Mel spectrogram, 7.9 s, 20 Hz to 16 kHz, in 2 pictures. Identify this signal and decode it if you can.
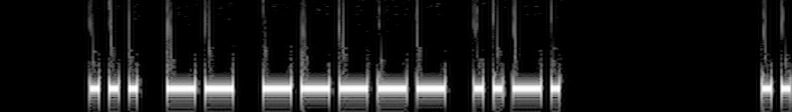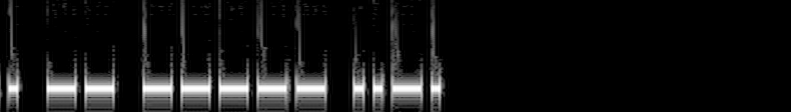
Morse code, heard as a keyed tone, about 25 wpm, 700 Hz. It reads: SM0F SM0F
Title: DXCC-100 Call Signs - 4 Characters - Repeated 2x - 25wpm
